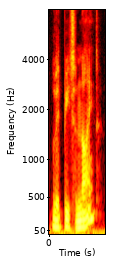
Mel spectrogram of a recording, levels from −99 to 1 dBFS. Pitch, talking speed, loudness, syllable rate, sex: 115 Hz, 315 wpm, -15 LUFS, 5.7 syllables/s, male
